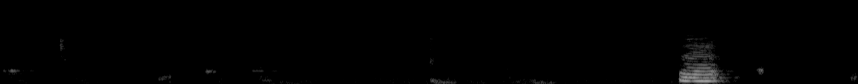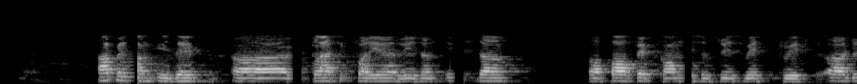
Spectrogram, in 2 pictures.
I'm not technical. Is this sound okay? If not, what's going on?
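No. The speech has brief glitches from packet loss with pitch repetition: bits of the signal went missing, and the receiver filled each gap by repeating the last sliver of voice. The shortest gaps give a short, buzzy held sound; the longer ones fade into silence before the speech comes back. It happens at 0.59 s, 7.66 to 7.86 s, 9.88 to 9.96 s (just before "is a"), 11.46 to 11.60 s (just before "classic for a reason"), 13.08 to 13.22 s (just after "classic for a reason"), and 15.38 to 15.50 s. The muffled telephone-style sound comes from ordinary phone-line coding, not from these faults.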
